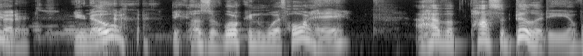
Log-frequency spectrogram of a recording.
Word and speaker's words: Jorge: Gotta be like, Jorge. Emphasis on the whore.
